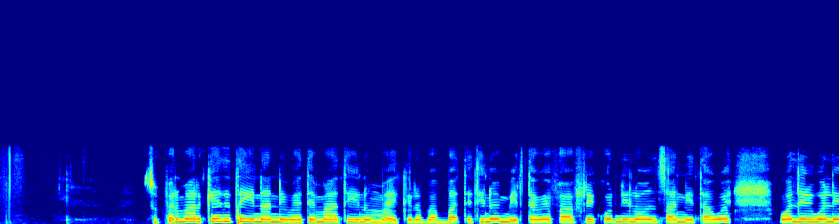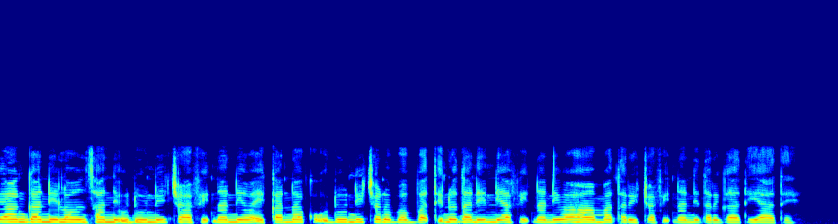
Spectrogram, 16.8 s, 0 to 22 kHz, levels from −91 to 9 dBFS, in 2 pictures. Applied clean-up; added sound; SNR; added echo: none; none; none; none.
